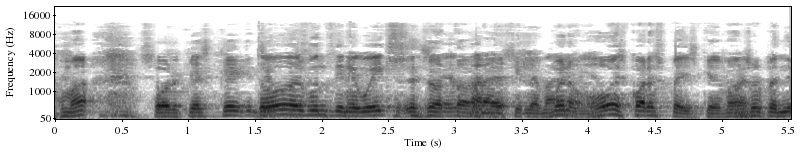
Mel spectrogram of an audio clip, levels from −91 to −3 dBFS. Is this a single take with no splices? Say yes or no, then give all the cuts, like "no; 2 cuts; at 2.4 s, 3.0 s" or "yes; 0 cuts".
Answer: yes; 0 cuts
